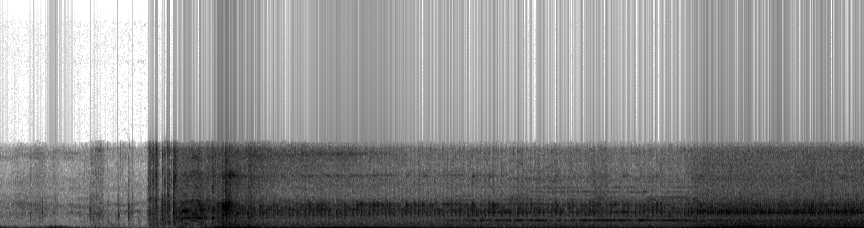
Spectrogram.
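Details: Toyota Hilux with a flat battery, jump-started: quiet clicks, then the starter catches and the engine settles into a steady, even idle that lifts slightly near the end; runs fine.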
